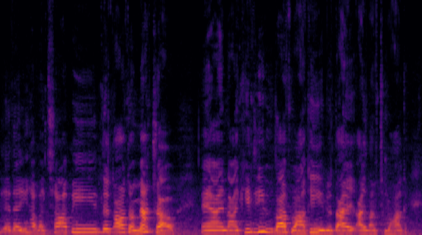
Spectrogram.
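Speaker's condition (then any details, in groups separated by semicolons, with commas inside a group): Deafness; hearing loss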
